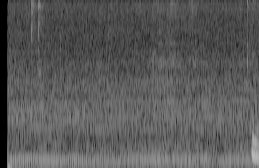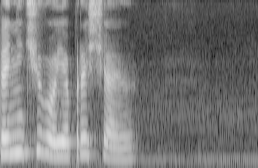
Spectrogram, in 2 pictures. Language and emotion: Russian, neutral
